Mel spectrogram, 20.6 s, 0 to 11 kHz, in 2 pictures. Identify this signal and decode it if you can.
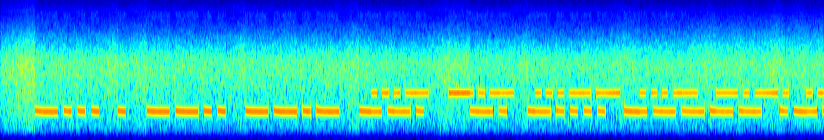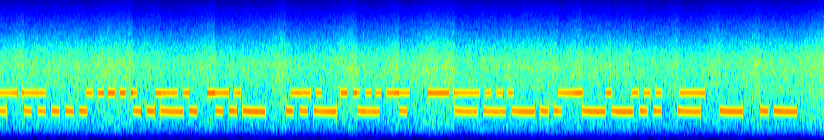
Morse code, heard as two keyed tones, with radio static. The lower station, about 14 wpm, 690 Hz: BEZQG N60R5 FUUTE 8ZTTA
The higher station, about 17 wpm, 1140 Hz: VK3VCW 5NN N47 TEST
